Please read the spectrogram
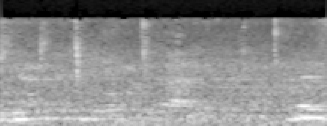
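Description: A few light clicks of chopsticks against a noodle bowl, over a low murmur of voices.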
